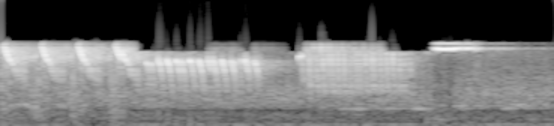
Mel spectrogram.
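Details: Canary in a training recording singing a few swooping notes, then a fast descending trill and a buzzy roll, closing with a short high whistle.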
